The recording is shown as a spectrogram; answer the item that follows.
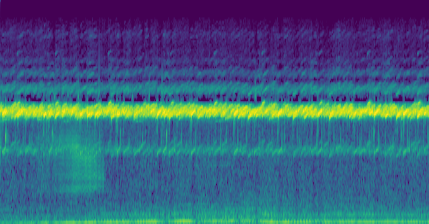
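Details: Spring peepers at a frog pond at night in early spring, a steady shrill chorus of overlapping high peeps, a lower rattling trill in the first two seconds, and a deeper droning hum running through the background.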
